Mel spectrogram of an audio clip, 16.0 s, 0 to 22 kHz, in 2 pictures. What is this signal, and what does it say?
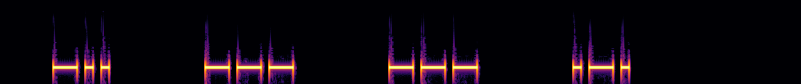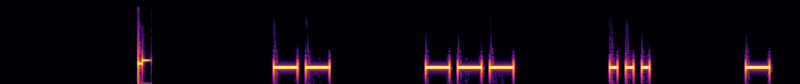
Morse code, heard as a keyed tone, about 15 wpm, spaced as for 7 wpm, 700 Hz. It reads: DOOR MOST
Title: 4x Character Spacing - Top 300 Words - 15wpm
